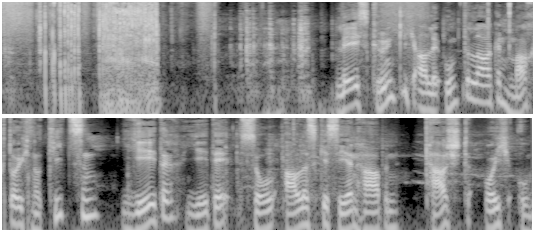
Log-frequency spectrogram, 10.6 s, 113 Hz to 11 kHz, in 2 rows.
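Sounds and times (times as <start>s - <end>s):
paper envelope tearing open: 0.0s - 2.1s
speech: 3.4s - 10.6s.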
